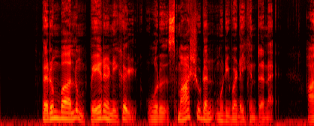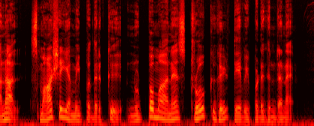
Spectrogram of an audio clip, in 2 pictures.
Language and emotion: Tamil, neutral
